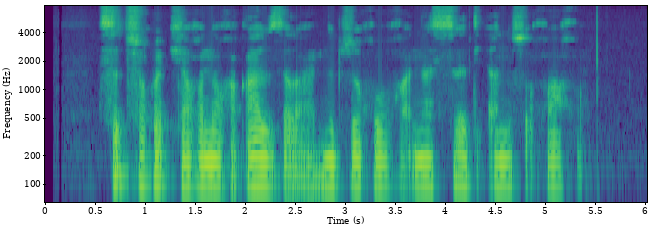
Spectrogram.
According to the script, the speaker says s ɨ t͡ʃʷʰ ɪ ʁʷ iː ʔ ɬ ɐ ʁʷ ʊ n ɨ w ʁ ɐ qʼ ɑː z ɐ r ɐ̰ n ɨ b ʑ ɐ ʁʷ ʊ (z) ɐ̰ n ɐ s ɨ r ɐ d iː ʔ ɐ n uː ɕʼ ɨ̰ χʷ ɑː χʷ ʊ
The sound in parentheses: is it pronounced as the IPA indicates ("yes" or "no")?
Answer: no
